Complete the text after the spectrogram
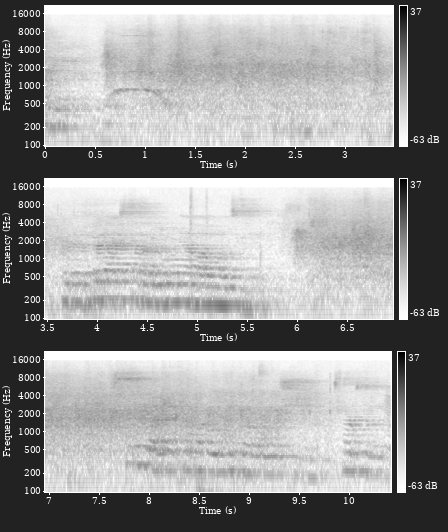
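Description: An audience claps steadily in a large hall.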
